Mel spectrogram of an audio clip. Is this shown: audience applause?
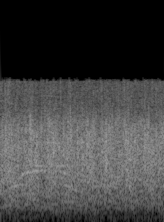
yes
